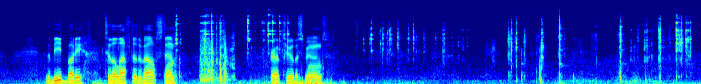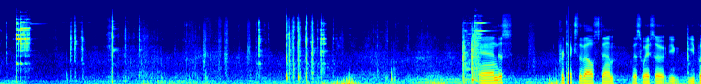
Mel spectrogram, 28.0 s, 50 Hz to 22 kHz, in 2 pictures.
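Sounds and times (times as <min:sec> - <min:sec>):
metal tire spoons clinking: 0:03.4 - 0:06.1, 0:07.0 - 0:11.4, 0:12.3 - 0:17.0, 0:19.1 - 0:20.8, 0:23.3 - 0:24.2.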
